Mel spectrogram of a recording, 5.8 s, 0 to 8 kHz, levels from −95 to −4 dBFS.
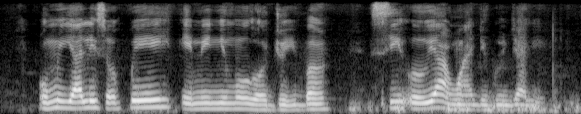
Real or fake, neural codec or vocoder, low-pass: fake; codec, 44.1 kHz, 7.8 kbps, Pupu-Codec; 7.2 kHz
